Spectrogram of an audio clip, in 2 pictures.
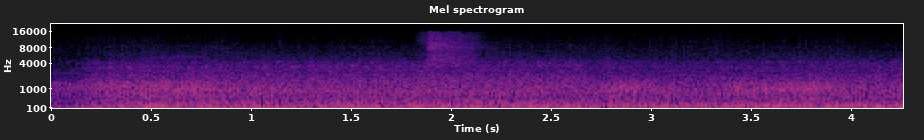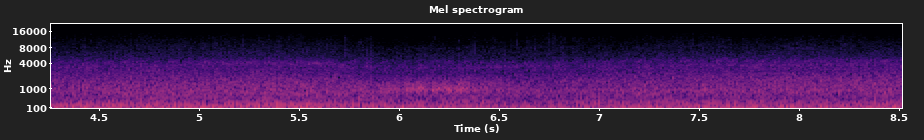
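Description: A truck with air brakes in the off-road driving game SnowRunner rumbles steadily up close, with a brief sharp hiss of air release and a few faint engine whines over the continuous low drone.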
